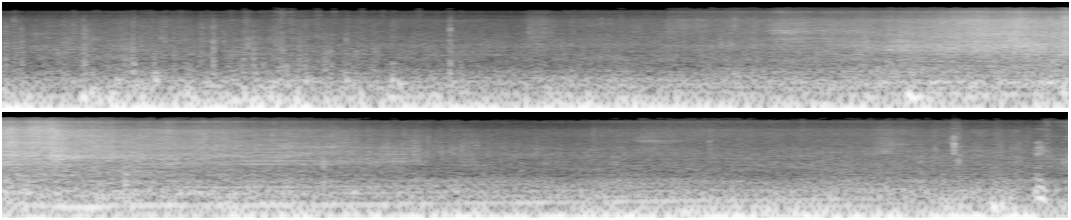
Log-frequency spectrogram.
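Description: Jeep Gladiator driving slowly over a rough dirt trail, heard from inside the cab: a steady low engine and drivetrain rumble with scattered knocks and rattles from the bumpy ground. A hiss swells and fades around the middle.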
